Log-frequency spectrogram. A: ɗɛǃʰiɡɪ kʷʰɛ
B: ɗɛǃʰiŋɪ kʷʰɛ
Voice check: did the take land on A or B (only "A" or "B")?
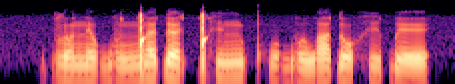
B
